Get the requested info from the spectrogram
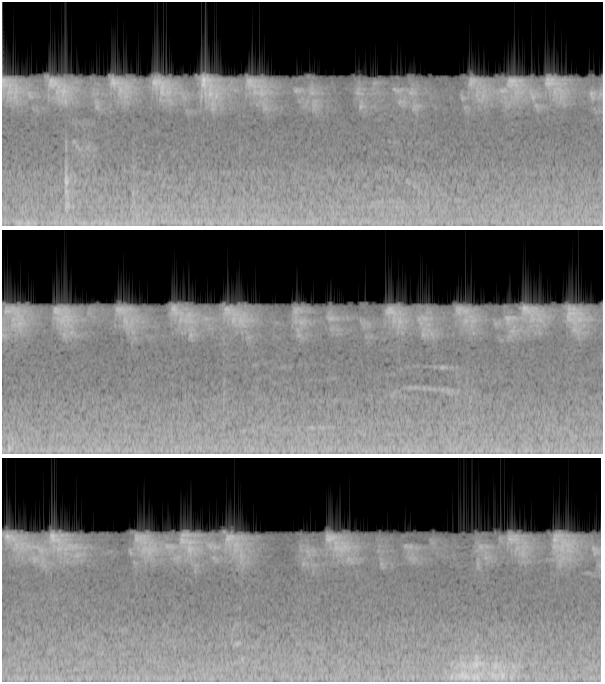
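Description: A small bird chirping over and over, a steady run of short high chirps several times a second, with a short low sound near the end.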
